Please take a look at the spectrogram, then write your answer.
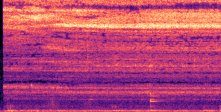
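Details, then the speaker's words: Residential sprinkler valve heard by touching it during irrigation leak detection; a steady, even high hiss with no rhythm as water forces through the leaking valve. Irrigation valve leak hiss. "the sound of what an actual leak sounds like but we don't just stop there we know we had that valve leaking"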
